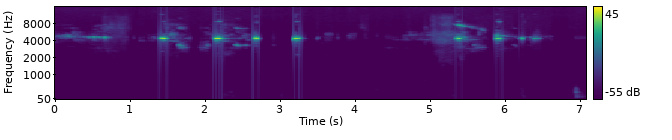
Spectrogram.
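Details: Great tit song: bright, high, ringing notes paired with slightly lower ones, repeated in short bursts, followed by a soft thump; played as an example recording.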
